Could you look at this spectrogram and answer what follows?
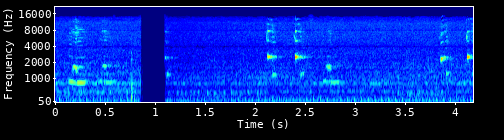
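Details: A plush-crested jay (Cyanocorax chrysops) sings short, bright, high, clear whistled notes in quick pairs, repeated every second or so over a low background rumble.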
